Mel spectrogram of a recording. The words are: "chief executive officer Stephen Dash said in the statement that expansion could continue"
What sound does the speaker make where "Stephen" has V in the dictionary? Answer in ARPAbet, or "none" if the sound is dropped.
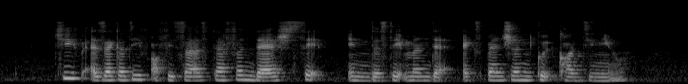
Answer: F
